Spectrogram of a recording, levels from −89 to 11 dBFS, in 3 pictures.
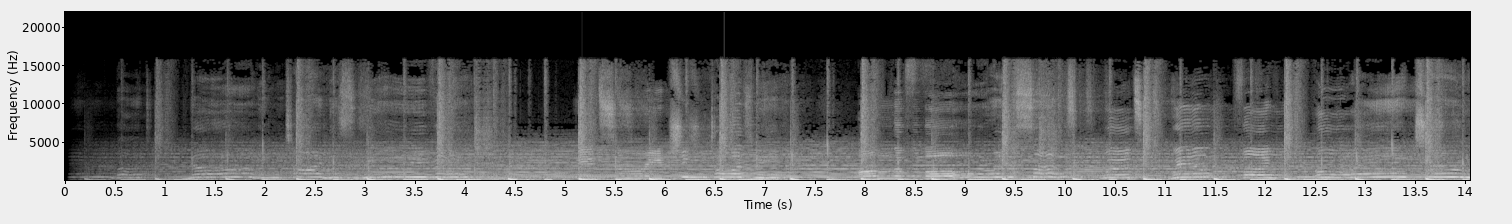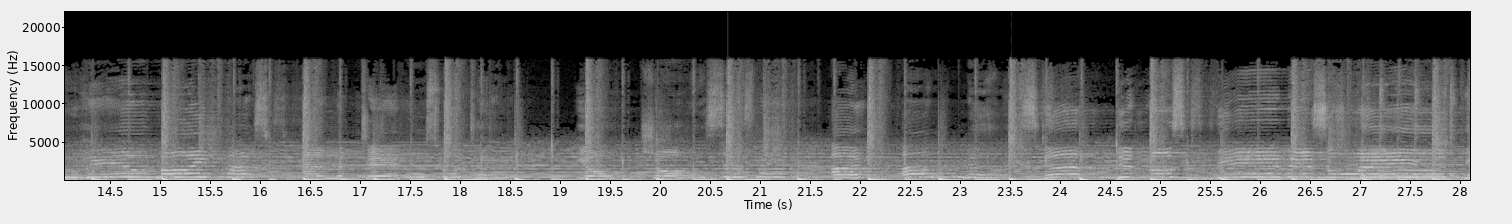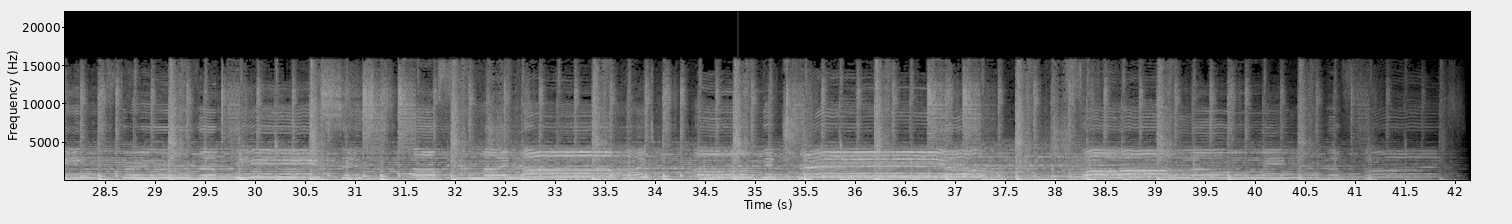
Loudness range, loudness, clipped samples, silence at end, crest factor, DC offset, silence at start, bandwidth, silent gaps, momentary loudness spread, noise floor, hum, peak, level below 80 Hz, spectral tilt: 3 LU; -13 LUFS; under 0.1%; 0.2 s; 12 dB; under 0.1%; 0.2 s; 16.5 kHz; none; 6 LU; -36 dBFS; none; 0 dBFS; -16 dBFS; -5 dB/octave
